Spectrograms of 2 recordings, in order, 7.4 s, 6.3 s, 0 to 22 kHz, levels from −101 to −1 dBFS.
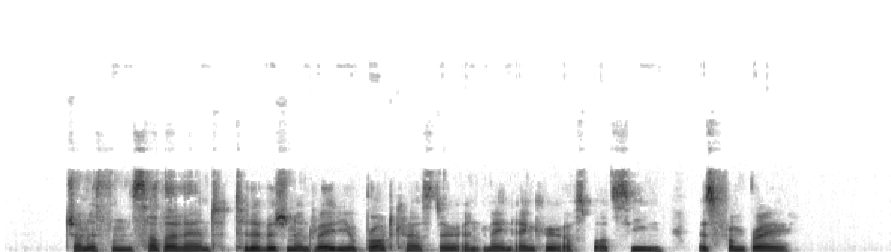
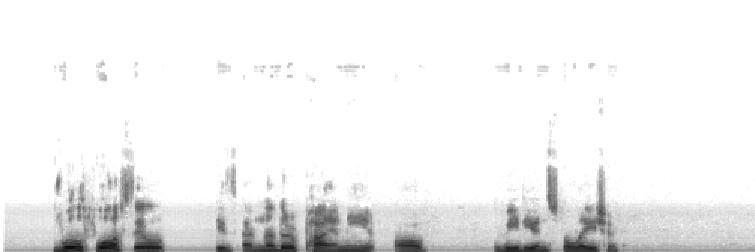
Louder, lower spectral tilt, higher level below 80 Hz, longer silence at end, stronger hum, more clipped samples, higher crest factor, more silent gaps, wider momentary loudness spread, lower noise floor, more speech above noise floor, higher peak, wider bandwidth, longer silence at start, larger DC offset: about the same, -21 LUFS vs -19 LUFS; second, -4 dB/octave vs -8.5 dB/octave; about the same, -72 dBFS vs -68 dBFS; second, 0.85 s vs 1.15 s; neither; neither; about the same, 18 dB vs 18 dB; neither; second, 7 LU vs 14 LU; first, -88 dBFS vs -65 dBFS; first, 67 dB vs 47 dB; about the same, -4 dBFS vs -2 dBFS; first, 7.4 kHz vs 6.6 kHz; about the same, 0.55 s vs 0.45 s; neither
